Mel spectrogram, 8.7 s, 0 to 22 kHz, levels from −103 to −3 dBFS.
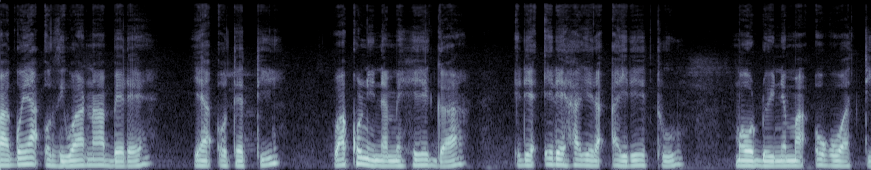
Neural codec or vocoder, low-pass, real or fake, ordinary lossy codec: vocoder, 44.1 kHz, 128 mel bands every 512 samples, BigVGAN v2; 19.8 kHz; fake; none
